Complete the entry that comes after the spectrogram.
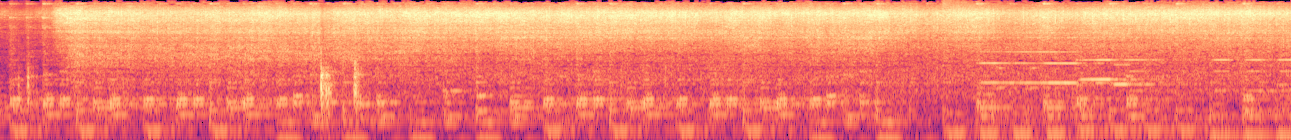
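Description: Sliced deer tongue and asparagus sizzling on a hot plate, starting with a rush about half a second in as they are tipped on, and going on steadily while they are stirred with chopsticks. Two sharp clicks come a little over three seconds in.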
